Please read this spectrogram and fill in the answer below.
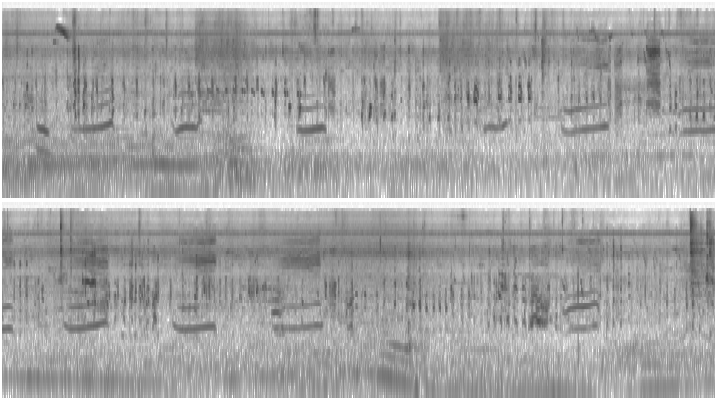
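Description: A flock of chickens clucking, with short calls about once a second and a few higher chirps mixed in, over a steady low hum.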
